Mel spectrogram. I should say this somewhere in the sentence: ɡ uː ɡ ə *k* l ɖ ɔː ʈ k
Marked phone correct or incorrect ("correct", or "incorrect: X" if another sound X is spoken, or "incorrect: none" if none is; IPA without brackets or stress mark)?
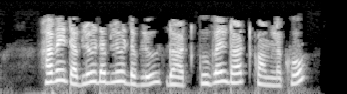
incorrect: none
